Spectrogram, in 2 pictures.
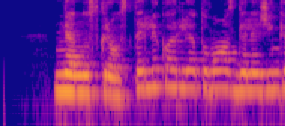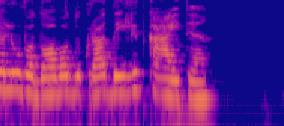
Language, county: Lithuanian, Panevėžys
